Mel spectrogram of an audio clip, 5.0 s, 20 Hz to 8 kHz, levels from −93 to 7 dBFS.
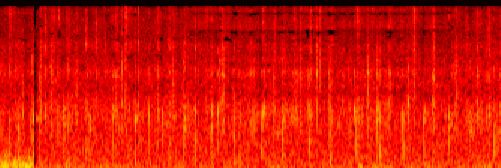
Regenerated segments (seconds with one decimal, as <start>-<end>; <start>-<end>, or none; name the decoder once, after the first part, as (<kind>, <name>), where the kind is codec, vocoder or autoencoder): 1.9-4.5 (codec, DAC)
